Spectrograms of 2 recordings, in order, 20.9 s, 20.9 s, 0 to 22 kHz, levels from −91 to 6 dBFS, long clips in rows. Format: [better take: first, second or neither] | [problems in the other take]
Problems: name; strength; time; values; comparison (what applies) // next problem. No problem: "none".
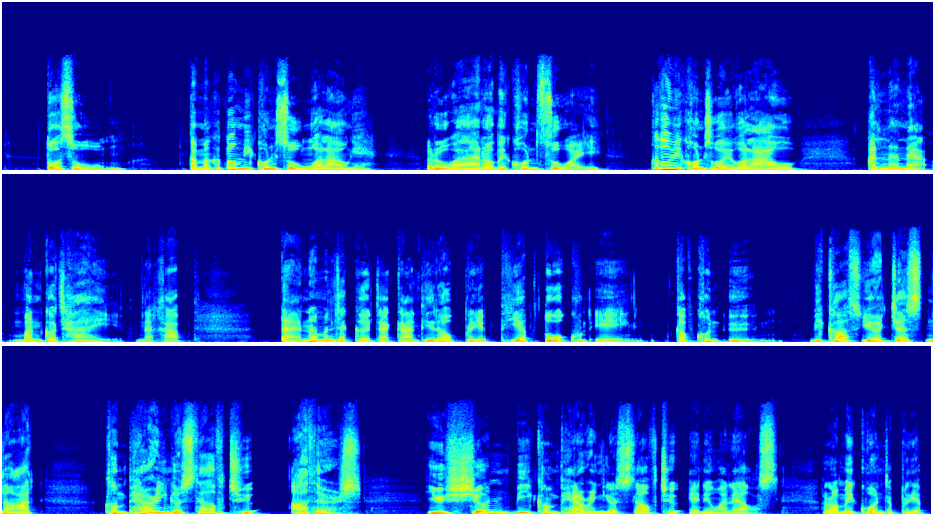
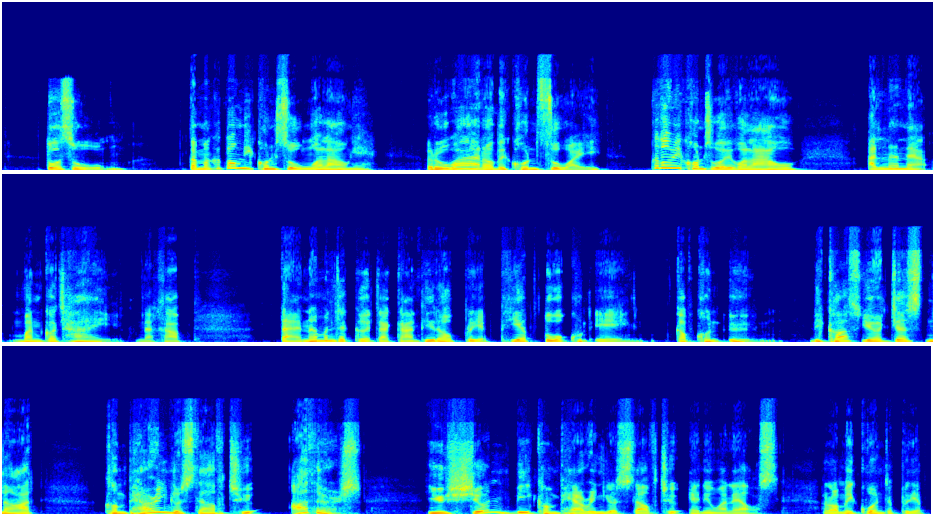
first | garbled, watery; slightly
